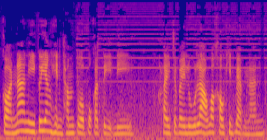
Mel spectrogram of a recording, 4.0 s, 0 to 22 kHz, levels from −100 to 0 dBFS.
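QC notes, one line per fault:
throughout: transcoding between lossy codecs, with two sets of smeary artefacts stacked up, likely an MP3 pass then HE-AAC at around 48 kbit/s; nothing above 20.3 kHz.
1.15–4.01 s: computer activity noise, a chirpy buzz pulsing at roughly 1 kHz, about 20 dB under the speech, where machine load is leaking into the audio ground.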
